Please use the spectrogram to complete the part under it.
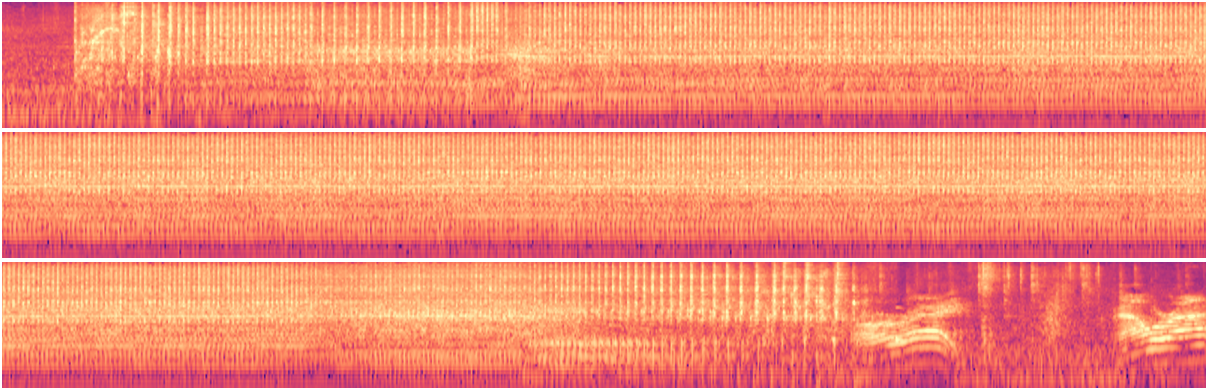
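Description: A small gasoline engine run on a fuel additive drones loud and steady for close to twenty seconds, then cuts out and rattles briefly to a stop.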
